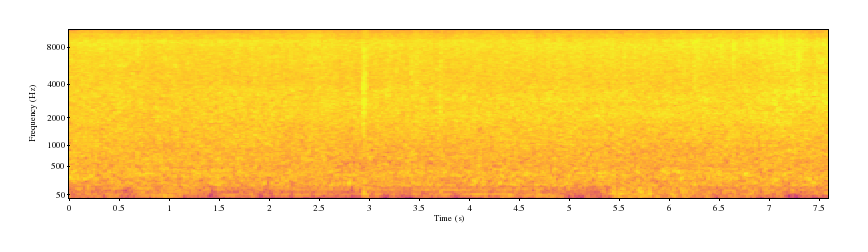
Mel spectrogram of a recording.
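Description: Steady rush of canal water pouring down a channel beside a lock, with a faint click about three seconds in.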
